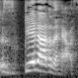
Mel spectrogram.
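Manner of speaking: mock parental order. Parents packing kid off to camp, mock holler.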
